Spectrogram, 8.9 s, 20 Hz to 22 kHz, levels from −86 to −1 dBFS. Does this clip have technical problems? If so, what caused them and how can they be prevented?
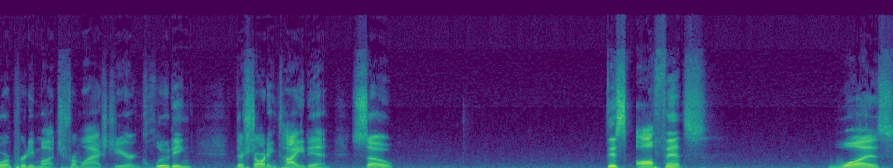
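No, nothing here points to a technical fault: the speech comes through steadily, and the only extra sound is the room's own background noise sitting about 34 dB below the voice, which belongs to the recording itself rather than to anything going wrong in the system, so there's nothing that needs preventing.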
